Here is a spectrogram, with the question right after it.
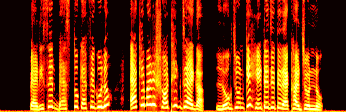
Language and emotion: Bengali, happy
